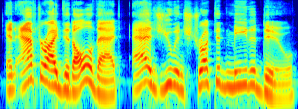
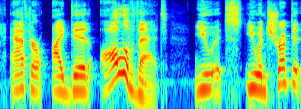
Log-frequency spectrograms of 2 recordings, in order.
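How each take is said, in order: First: Louder start, after pressed, then slowing right down; added emphasis. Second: Slow, pressing each word, tripping on you; stumbling over the emphasis. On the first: Rereading the letter's line to the NCAA, clean and emphatic. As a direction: restart clean, hitting after and as hard. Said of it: "Trying to add emphasis". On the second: Fumbling the letter's key line with heavy emphasis. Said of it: "I'm stumbling over my words". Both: Shown as a demonstration.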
